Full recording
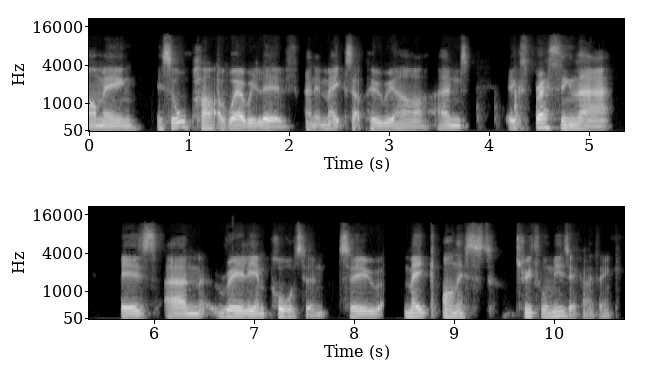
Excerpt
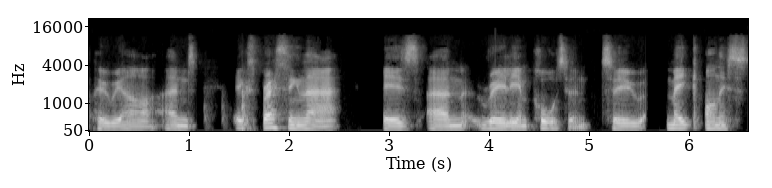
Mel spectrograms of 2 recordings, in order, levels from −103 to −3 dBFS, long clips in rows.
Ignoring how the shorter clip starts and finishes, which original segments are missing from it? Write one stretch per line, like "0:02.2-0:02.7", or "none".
none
